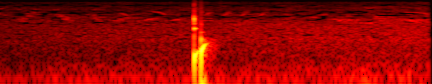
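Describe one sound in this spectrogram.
A game menu opens with a short click.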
